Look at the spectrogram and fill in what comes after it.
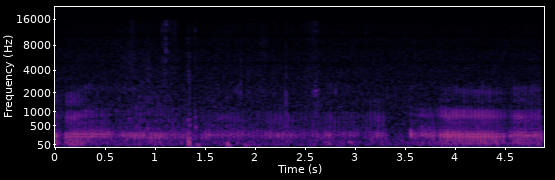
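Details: Purring Ragdoll kitten, three months old, kneading as it drifts off to sleep; close, continuous rhythmic rumble with audible in-out breathing cycles, fading slightly mid-clip and swelling again toward the end.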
